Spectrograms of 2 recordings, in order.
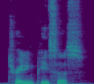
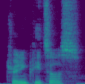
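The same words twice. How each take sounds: First: Said in the usual way. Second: "pizzas" said playfully in place of "pieces"; pizzas pun. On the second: Pretend. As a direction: swap "pieces" for a jokey "pizzas".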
